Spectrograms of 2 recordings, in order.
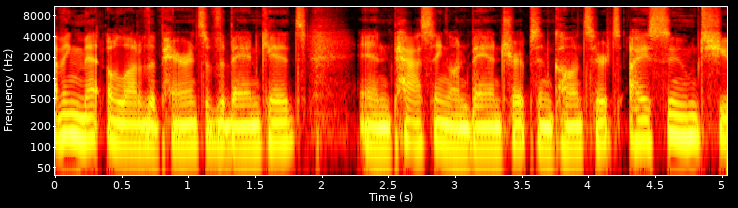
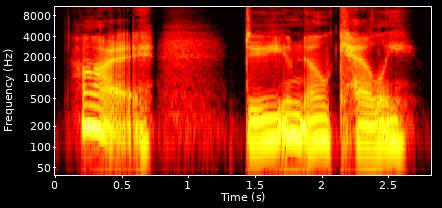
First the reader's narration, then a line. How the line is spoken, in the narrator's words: She said in the most tired, slurred, low-sounding voice that I had ever heard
